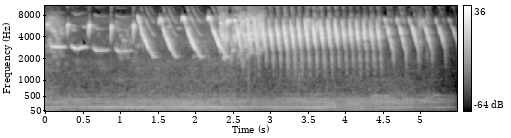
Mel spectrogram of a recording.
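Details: Song of a canary bred at a bird farm: clear whistled notes and downward slurs build into a fast, even trill of repeated chips, about three and a half per second, fading at the end.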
